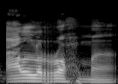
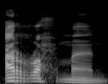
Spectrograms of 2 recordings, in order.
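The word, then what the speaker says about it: الرحمن: gak ada harakatnya jadi lam yang tidak berharakat dianggap tidak ada makanya enggak kebaca arro arro Arrahman Jadi bukan alrahma tapi Arrahman langsung ya contoh lain attawwab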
